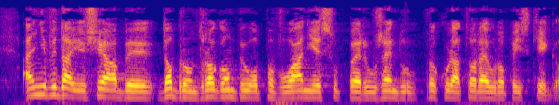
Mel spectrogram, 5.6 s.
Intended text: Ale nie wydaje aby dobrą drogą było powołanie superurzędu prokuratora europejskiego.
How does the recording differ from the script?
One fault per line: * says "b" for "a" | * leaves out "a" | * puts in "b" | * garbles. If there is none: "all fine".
* puts in "się"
